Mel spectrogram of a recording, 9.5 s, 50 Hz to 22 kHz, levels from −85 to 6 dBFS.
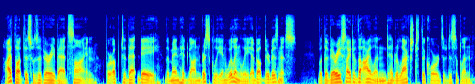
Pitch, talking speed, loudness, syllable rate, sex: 100 Hz, 225 wpm, -20 LUFS, 5.8 syllables/s, male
